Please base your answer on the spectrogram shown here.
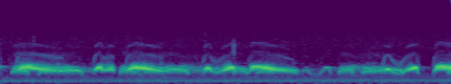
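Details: Spotted dove used in decoy trapping in the wild forests of Vietnam's Central Highlands, giving a 'thổ' style coo. Low, mellow hooting phrases pour out almost without pause, with short rising and wavering notes between longer drawn-out coos.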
